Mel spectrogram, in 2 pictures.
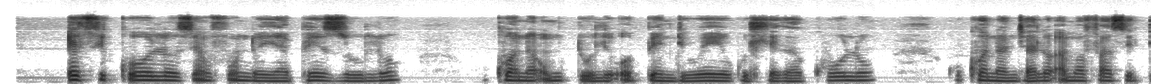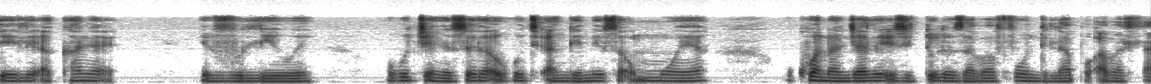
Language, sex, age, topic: North Ndebele, female, 36-49, education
